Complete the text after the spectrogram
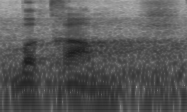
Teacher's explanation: Kalau di Aceh Besar, ra itu yang jadi ghin, bekam.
